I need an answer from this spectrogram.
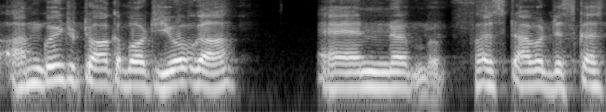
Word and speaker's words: yoga: I want to clear the confusion some people pronounce yoga as yog even some of the well read achara is also pronounce it yoke in my opinion it is Yoga because is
